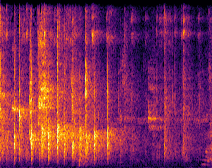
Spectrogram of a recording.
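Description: A small group of spectators clapping for about two seconds, applause for the point that wins the game at table tennis, with a few sharp clicks at the start.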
